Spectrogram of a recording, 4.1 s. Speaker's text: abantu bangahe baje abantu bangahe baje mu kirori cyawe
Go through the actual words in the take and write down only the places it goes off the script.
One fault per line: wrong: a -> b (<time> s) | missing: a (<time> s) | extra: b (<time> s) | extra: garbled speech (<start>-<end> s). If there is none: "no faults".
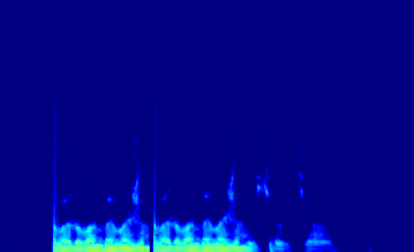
no faults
